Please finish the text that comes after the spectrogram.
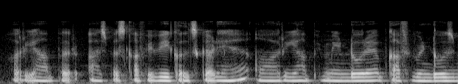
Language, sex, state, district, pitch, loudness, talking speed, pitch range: Hindi, female, Bihar, Supaul, 170 Hz, -16 LUFS, 220 wpm, 170-175 Hz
